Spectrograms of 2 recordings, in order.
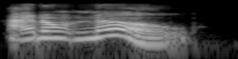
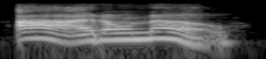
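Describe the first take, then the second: First: Higher, louder near-tearful yell; crying yell. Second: Sudden loud panicked cry, a bit higher; scream. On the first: Flustered guy yells at the teasing friend. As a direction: yell it close to tears. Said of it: "He begins almost crying and stutters, yelling". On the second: Cornered guy screams at the girl. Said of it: "He screams". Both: A narrator's reading.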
